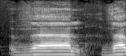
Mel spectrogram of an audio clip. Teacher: দাল উচ্চারণ করবেন জিহ্বার আগা উপরের দাঁতের আগার সাথে লাগিয়ে।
